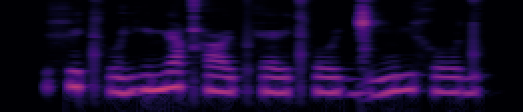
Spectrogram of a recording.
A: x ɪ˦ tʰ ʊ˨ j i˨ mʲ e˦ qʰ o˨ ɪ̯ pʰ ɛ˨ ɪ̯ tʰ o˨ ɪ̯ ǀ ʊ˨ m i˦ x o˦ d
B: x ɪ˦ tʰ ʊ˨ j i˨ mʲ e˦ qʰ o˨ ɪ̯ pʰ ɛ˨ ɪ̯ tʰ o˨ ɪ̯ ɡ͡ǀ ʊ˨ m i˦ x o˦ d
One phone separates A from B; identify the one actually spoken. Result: B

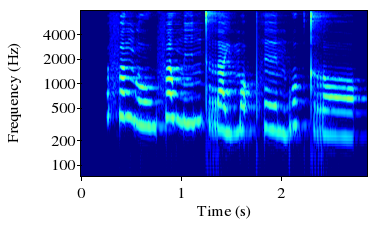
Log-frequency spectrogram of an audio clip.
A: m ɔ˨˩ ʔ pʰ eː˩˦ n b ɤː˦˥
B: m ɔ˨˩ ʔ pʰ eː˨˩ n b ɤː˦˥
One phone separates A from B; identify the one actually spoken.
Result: B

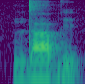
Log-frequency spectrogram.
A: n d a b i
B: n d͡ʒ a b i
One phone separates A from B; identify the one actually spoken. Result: A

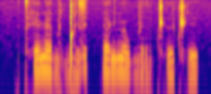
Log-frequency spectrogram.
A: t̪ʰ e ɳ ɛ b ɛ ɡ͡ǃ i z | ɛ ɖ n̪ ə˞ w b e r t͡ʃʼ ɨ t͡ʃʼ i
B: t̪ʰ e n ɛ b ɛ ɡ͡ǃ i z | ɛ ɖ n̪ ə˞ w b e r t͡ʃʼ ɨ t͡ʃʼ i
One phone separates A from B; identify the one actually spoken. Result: A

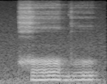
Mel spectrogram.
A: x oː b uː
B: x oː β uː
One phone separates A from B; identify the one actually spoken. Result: A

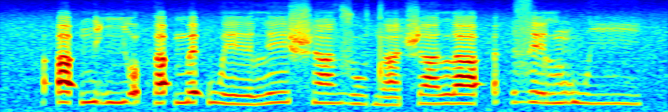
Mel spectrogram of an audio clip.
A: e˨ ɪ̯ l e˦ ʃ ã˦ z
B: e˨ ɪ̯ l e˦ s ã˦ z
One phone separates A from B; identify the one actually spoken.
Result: A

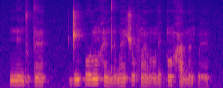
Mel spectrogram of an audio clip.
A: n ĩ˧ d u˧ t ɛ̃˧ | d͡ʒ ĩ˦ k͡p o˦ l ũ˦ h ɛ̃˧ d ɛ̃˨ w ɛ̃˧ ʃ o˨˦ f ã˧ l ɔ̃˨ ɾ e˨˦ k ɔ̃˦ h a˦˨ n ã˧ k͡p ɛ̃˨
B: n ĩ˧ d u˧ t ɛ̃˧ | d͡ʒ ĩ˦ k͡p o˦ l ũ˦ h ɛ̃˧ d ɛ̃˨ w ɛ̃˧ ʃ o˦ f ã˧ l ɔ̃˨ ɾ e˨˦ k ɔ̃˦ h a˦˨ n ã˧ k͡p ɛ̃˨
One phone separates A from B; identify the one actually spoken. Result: B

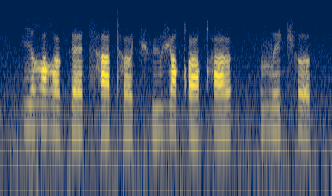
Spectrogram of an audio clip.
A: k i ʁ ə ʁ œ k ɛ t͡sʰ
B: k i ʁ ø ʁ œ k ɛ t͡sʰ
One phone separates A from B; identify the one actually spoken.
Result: A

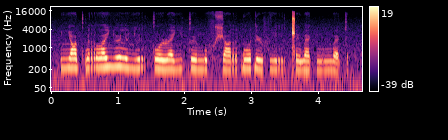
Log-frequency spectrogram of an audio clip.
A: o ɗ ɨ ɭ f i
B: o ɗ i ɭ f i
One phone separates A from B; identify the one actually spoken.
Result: B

